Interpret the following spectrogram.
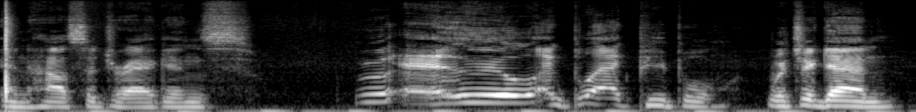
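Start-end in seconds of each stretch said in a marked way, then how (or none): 1.8-3.7 much higher, very slow put-on voice; mock character voice. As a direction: drag it out like a goofy caricature. Mocking a show character.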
